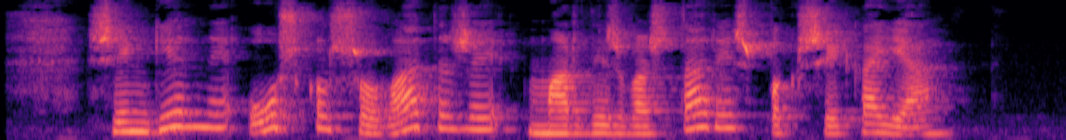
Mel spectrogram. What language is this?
Mari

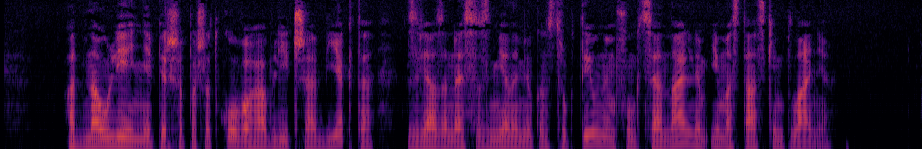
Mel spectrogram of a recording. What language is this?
Belarusian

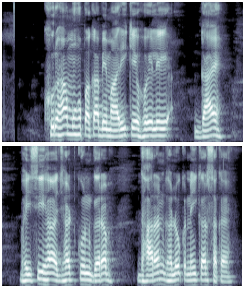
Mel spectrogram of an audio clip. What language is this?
Chhattisgarhi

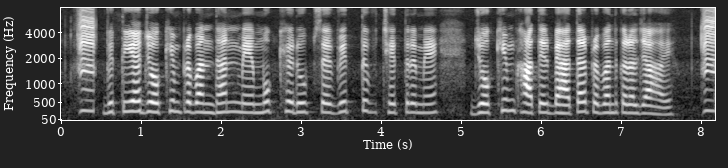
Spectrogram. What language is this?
Magahi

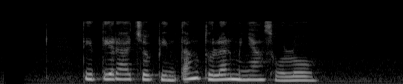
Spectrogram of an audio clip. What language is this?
Javanese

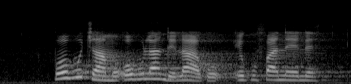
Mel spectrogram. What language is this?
South Ndebele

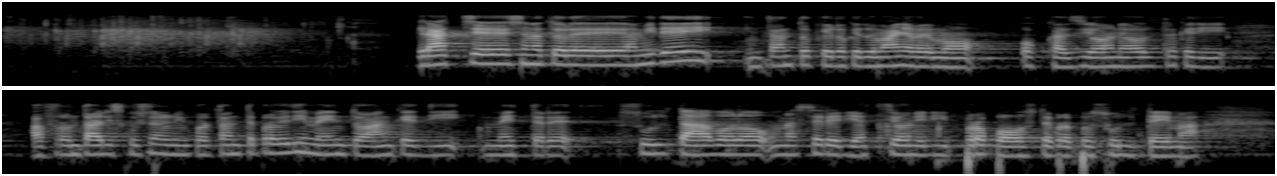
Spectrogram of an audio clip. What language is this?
Italian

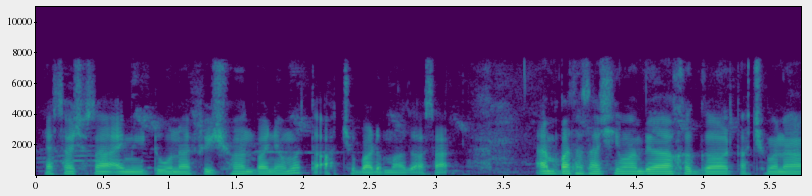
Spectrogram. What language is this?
Kashmiri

